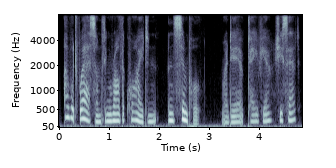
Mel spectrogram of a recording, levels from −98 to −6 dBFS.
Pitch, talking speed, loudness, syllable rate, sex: 185 Hz, 160 wpm, -22 LUFS, 4.9 syllables/s, female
